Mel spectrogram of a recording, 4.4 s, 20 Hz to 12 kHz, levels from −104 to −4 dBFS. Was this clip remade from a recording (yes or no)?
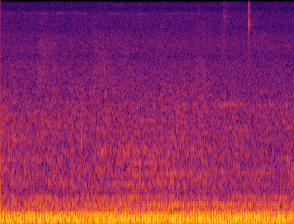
no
